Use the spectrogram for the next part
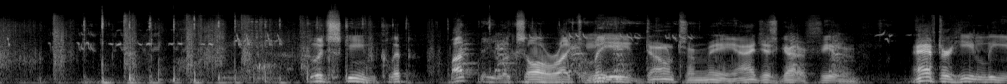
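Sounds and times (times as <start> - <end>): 
horse hooves clip-clopping in a walking rhythm: 0.0 - 5.2
speech: 3.1 - 10.0.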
